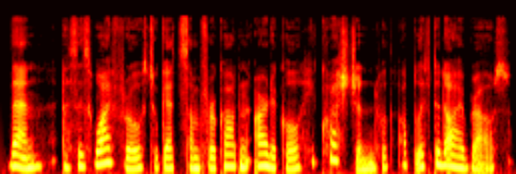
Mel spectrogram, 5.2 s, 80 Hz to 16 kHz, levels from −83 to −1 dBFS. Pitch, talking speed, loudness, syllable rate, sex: 200 Hz, 175 wpm, -19 LUFS, 5.0 syllables/s, female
